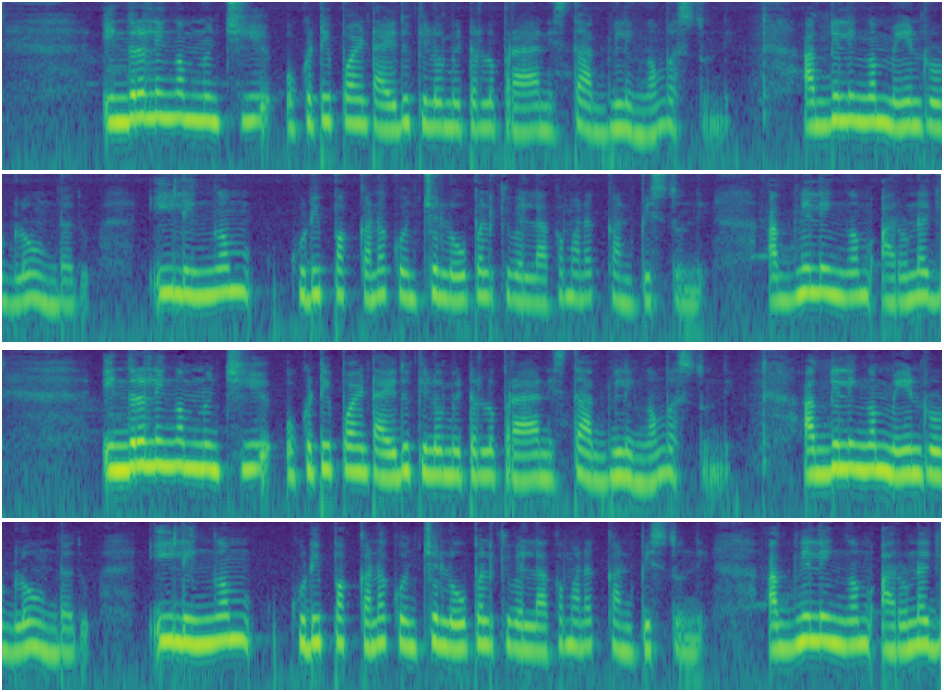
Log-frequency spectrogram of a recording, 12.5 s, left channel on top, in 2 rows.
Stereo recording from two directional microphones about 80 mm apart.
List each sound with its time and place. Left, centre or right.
0.7 s speech: right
